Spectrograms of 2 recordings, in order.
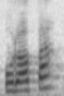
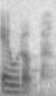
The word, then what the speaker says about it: Europa: lugar de friego y mencionamos uropa en lugar de Europa el vulgarismo número siete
